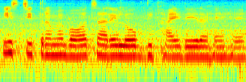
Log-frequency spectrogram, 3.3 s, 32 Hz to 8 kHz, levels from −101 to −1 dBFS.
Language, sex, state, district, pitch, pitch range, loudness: Hindi, female, Gujarat, Valsad, 185 Hz, 175-195 Hz, -13 LUFS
